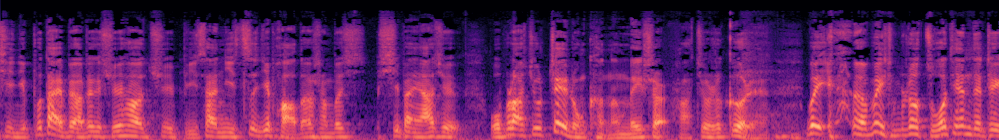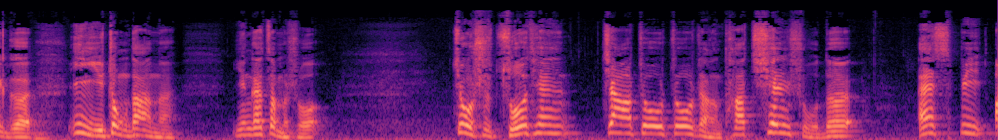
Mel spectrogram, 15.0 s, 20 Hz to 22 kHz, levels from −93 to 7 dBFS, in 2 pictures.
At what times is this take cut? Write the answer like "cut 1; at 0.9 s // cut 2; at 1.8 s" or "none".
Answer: cut 1; at 6.0 s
